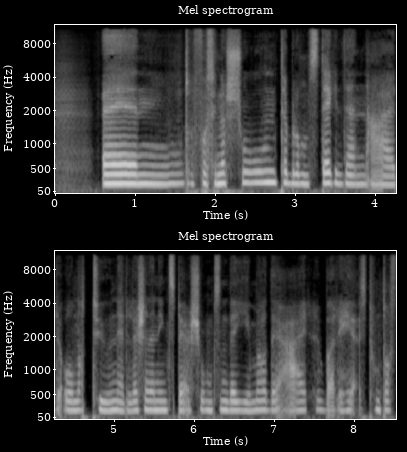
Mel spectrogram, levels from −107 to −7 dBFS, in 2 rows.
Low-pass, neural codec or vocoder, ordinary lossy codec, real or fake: 10.8 kHz; codec, 16 kHz in and 24 kHz out, 0.9 kbps, LongCat-Audio-Codec, four codebook decoder; MP3, 64 kbps; fake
